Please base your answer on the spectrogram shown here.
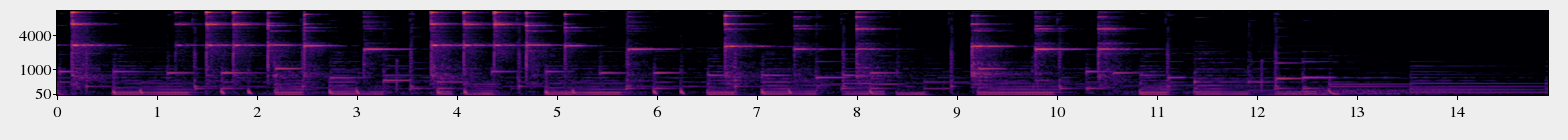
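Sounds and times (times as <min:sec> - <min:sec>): glass clinking: 0:00.0 - 0:08.6, 0:09.2 - 0:11.1
soft background music: 0:00.0 - 0:14.9.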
